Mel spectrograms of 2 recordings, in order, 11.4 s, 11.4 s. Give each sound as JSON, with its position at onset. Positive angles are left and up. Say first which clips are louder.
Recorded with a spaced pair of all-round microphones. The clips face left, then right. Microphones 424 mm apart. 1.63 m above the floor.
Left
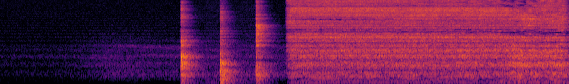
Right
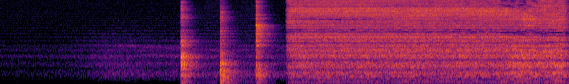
{"t": 3.6, "sound": "a clap", "louder": "even", "side_deg": -15, "distance_m": 1.9}
{"t": 5.7, "sound": "frying", "louder": "right 1 dB", "side_deg": 20, "distance_m": 1.0}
